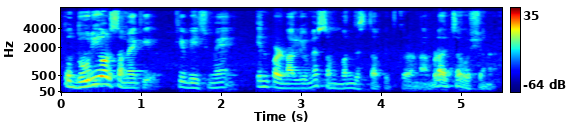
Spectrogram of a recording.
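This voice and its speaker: Working through problems in a classroom lecture, a physics teacher asks his own questions and answers them one step at a time. His medium-pitched, mellow voice has vocal fry and a moderate pace, captured in lo-fi sound with a little hiss or hum.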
